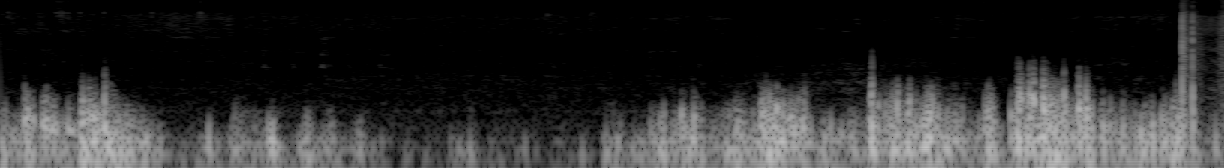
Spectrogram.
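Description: Wind buffeting a phone's microphone in irregular low rumbling gusts, dying down for a couple of seconds in the middle and picking up again.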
